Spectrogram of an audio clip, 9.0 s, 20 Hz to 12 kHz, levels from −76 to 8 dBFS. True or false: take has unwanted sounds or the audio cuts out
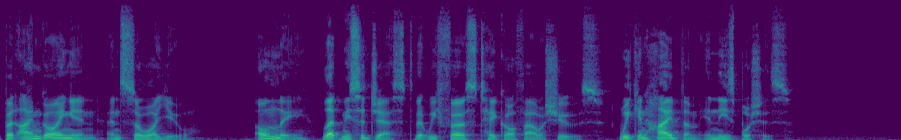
false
